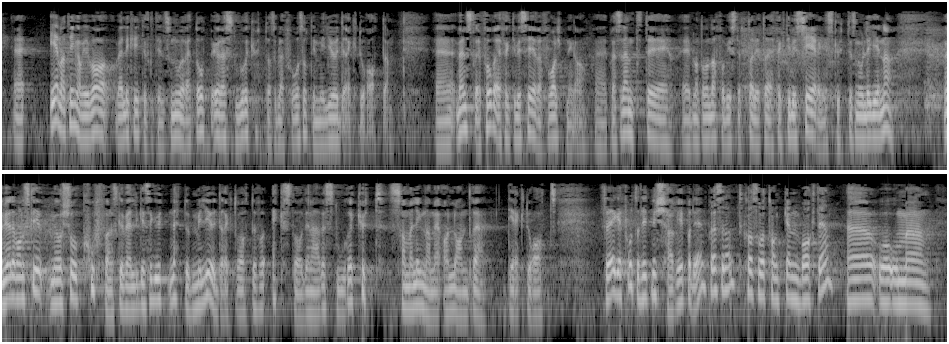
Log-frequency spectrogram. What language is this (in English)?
Norwegian Nynorsk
